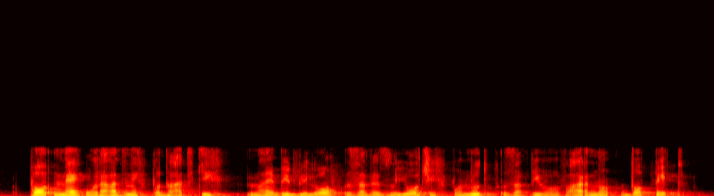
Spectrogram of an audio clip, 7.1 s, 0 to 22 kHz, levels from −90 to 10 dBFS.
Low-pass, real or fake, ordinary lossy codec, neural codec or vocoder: 5.4 kHz; fake; none; codec, 44.1 kHz, 2.6 kbps, SNAC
